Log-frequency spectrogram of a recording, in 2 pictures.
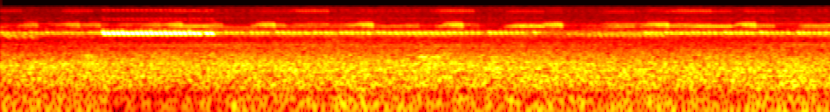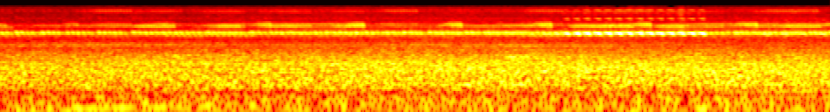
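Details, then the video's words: Crickets chirping through the night: steady high trill and rhythmic pulsed chirps, with two louder shrill bursts, one early and one near the end, over quiet hiss. "Soothing Cricket Sounds"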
